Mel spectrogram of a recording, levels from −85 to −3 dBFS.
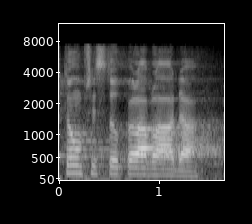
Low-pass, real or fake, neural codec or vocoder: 7.2 kHz; real; none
